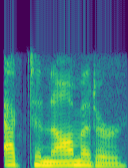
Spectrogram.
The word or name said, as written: actinometer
